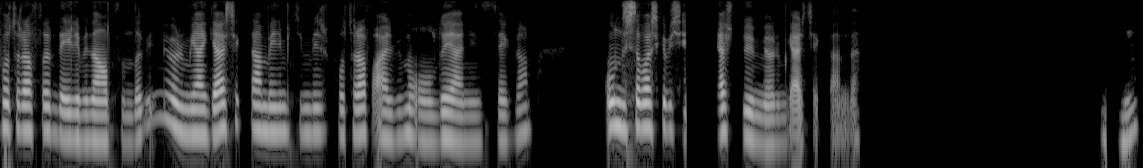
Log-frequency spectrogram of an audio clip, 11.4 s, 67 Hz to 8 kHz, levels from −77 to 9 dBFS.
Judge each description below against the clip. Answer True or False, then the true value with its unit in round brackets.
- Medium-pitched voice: True (180 Hz)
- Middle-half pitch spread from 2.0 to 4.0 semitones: False (4.4 semitones)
